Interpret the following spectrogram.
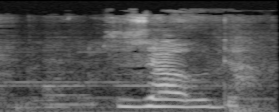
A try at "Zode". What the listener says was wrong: Close, but you didn't do the right O sound. We say ah. I did teach you long O. Z-O-O-O-D.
